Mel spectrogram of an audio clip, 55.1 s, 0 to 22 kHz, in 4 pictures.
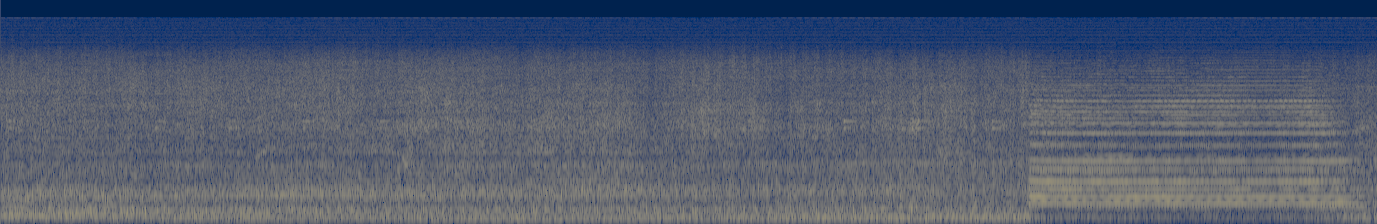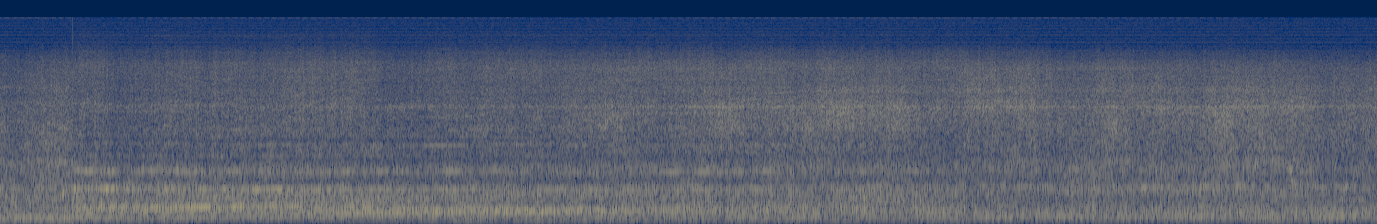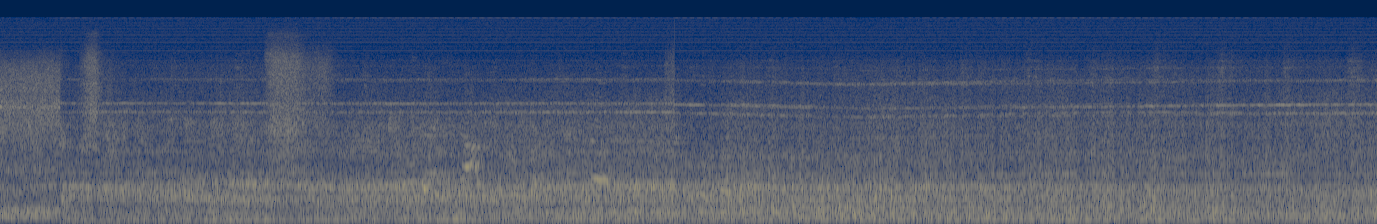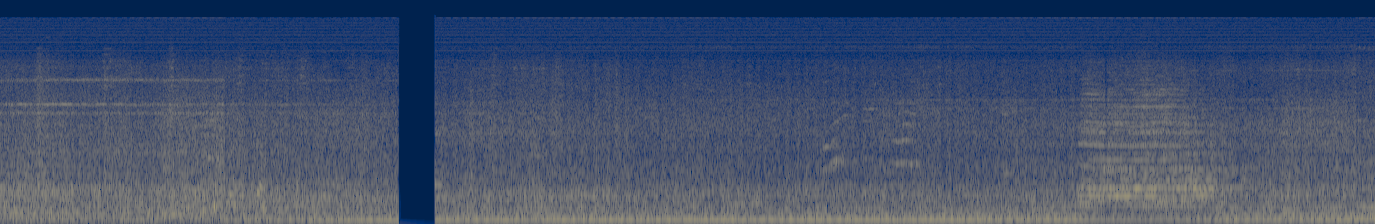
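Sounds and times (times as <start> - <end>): diesel locomotive engine drone: 0.0 - 55.0
train wheels rumbling on rail: 0.0 - 55.0
locomotive air horn blast: 10.3 - 13.9, 14.5 - 16.6, 30.2 - 30.9, 52.0 - 53.8.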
